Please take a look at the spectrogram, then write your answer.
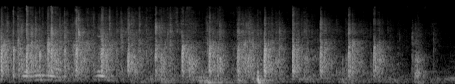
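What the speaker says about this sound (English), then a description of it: "So please give him a big round of applause" An audience at a Hindi Divas celebration claps in a burst of applause, quick irregular hand claps that build and then thin out.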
